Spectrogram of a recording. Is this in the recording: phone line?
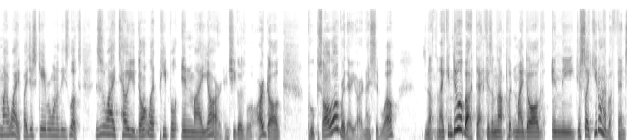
no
